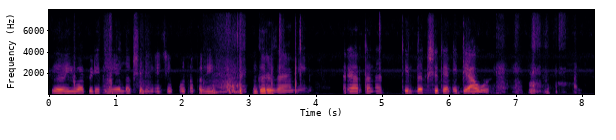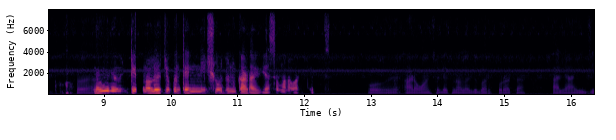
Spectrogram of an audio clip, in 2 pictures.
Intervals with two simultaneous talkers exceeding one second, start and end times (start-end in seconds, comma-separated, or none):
none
